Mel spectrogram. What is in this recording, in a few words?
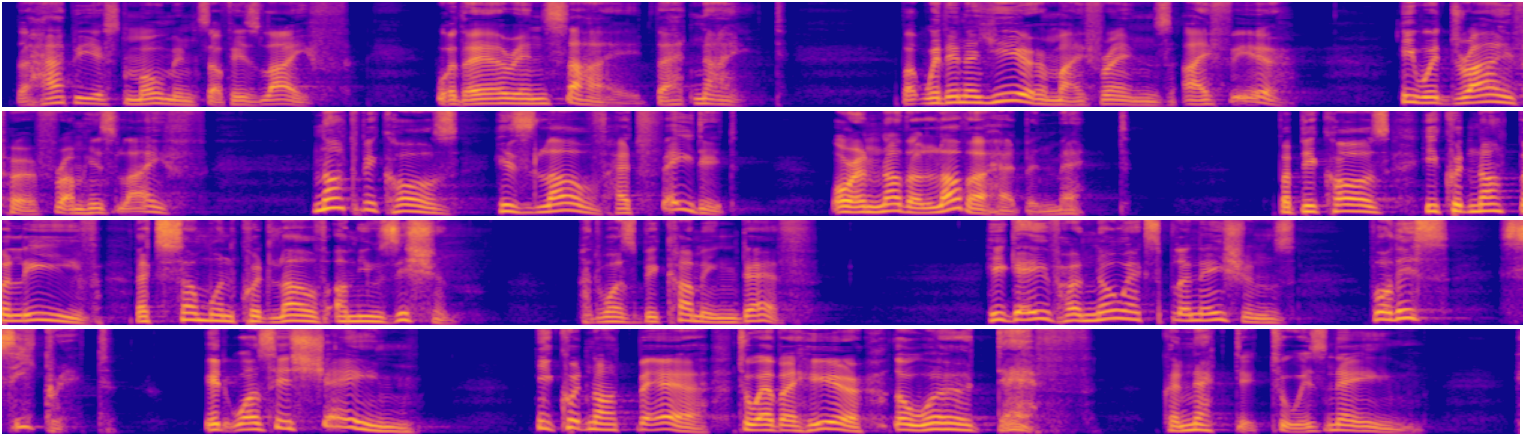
narration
